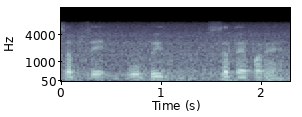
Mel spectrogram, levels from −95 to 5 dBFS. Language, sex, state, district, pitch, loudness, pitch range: Hindi, male, Uttar Pradesh, Shamli, 125 Hz, -19 LUFS, 105-125 Hz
